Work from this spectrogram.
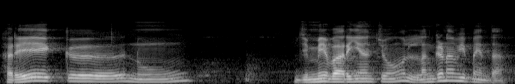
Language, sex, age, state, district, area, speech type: Punjabi, male, 30-45, Punjab, Faridkot, urban, spontaneous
